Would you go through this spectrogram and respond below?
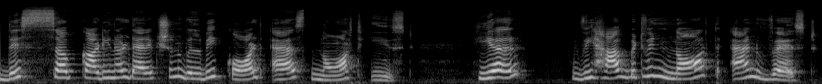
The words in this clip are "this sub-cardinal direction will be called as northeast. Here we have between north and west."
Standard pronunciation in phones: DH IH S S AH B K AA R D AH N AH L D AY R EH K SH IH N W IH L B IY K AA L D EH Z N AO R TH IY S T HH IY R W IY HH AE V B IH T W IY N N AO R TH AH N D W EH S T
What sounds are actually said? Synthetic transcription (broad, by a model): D IH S S AH B K AA R D AH N AH L D AY R EH K SH IH N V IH L B IY K AA L D EH Z N AO R T IY S T HH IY R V IY HH AE V B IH T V IY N N AO R T AH N D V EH S T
